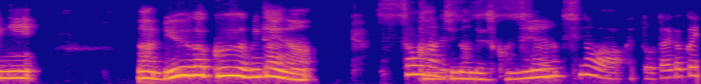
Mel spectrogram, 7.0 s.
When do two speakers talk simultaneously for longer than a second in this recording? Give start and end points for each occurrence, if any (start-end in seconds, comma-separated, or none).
4.2-5.7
